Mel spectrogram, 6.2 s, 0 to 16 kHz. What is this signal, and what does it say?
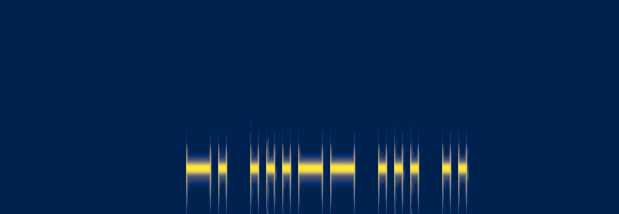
Morse code, heard as a keyed tone, about 15 wpm, 700 Hz. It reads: N3SI
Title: USA Call Signs - 4 Characters - Repeated 2x - 15wpm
